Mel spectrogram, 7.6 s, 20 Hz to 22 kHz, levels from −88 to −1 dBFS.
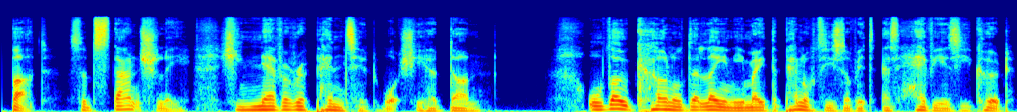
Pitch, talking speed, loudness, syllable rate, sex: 95 Hz, 175 wpm, -22 LUFS, 5.6 syllables/s, male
